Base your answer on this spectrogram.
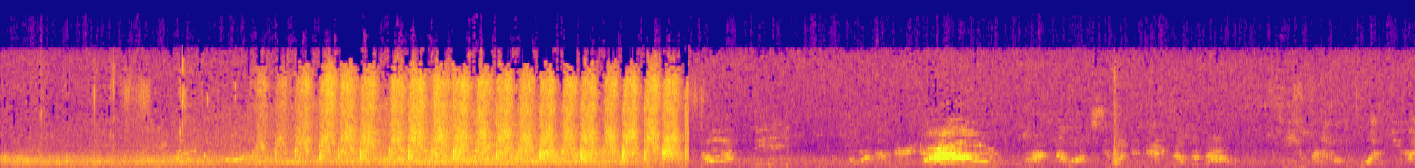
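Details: Domestic cat calling its mother: rapid rhythmic scratching or rubbing for about seven seconds, then a few short mews, a loud rising-and-falling meow near the middle, and softer trailing mews over low background hum.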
